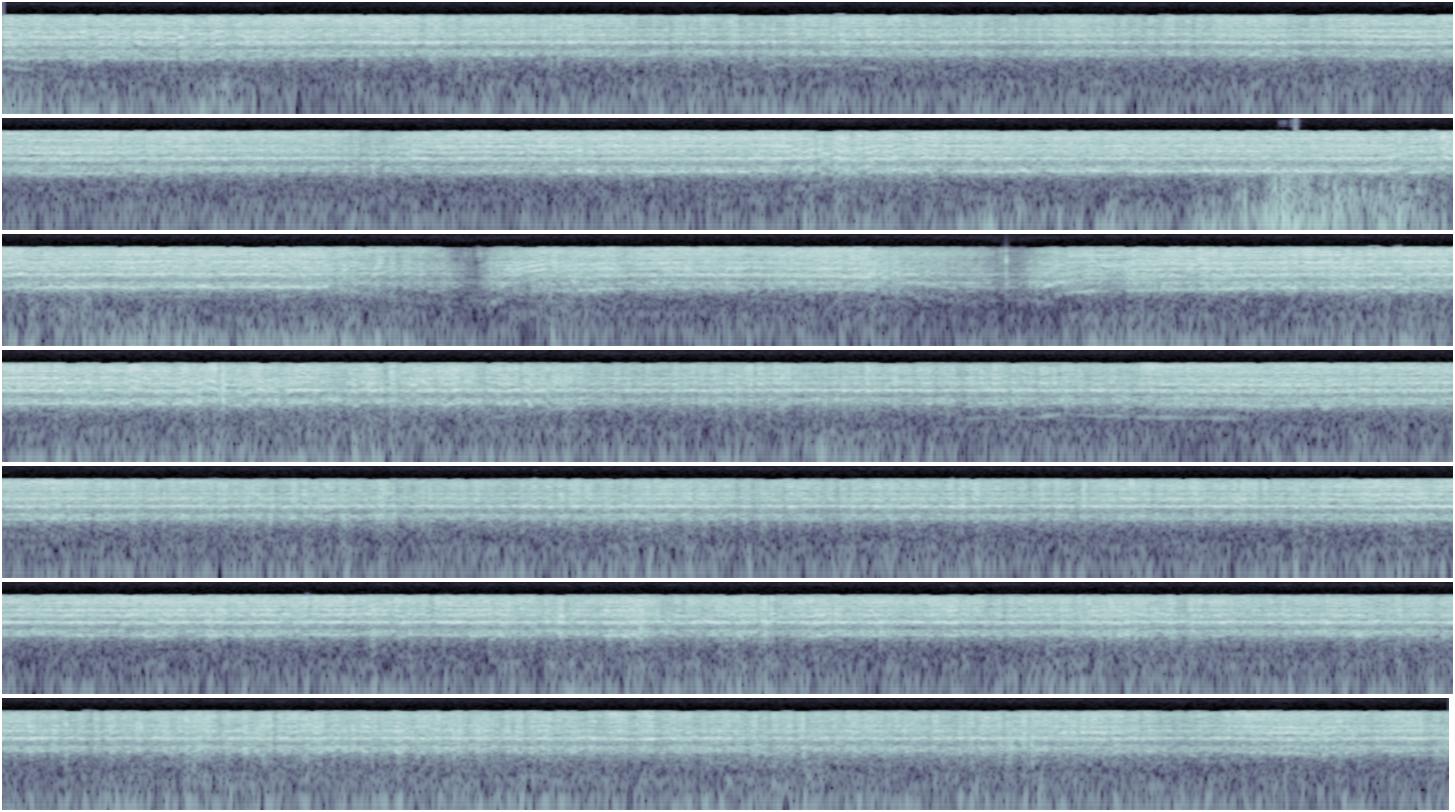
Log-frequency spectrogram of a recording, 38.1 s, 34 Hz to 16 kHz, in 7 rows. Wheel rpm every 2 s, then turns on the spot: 220, 230, 230, 220, 210, 210, 150, 140, 220, 230, 230, 230, 230, 230, 230, 230, 230, 230, 230.
none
